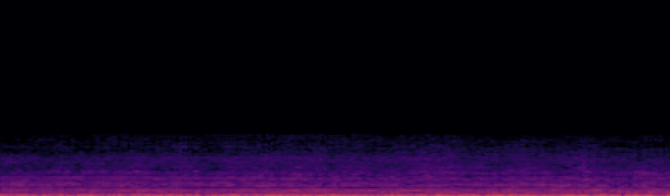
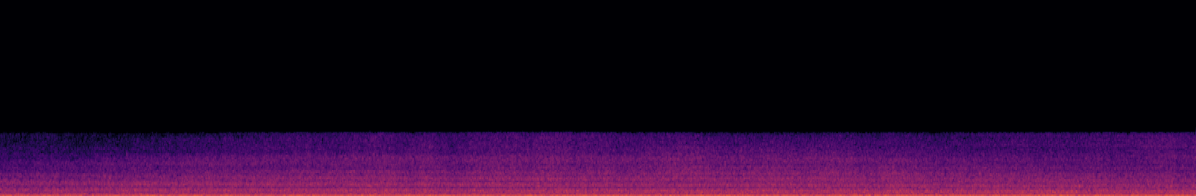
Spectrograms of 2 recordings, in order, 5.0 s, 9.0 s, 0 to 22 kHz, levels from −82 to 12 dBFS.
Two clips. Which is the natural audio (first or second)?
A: second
